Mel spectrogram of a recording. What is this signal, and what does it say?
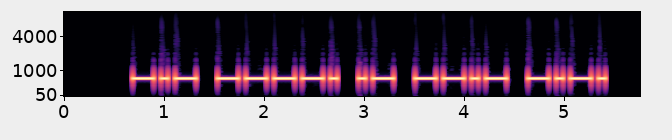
Morse code, heard as a keyed tone, about 17 wpm, 700 Hz. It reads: K9AQC
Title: USA Call Signs - 5 Characters - Repeated 2x - 17wpm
